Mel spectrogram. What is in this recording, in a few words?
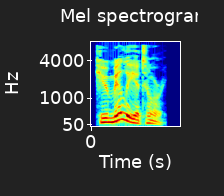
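"humiliatory", English, British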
